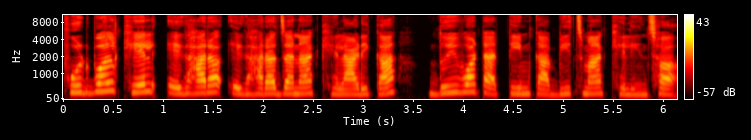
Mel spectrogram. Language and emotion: Nepali, neutral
